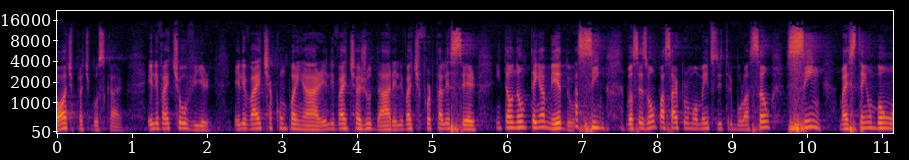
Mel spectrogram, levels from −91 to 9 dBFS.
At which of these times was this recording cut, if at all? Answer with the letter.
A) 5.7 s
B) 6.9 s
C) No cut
B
